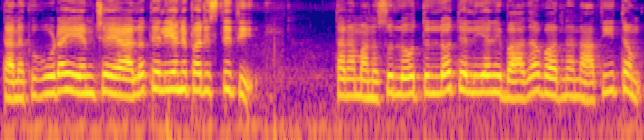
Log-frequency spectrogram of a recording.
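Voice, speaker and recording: A woman storyteller reading a family story aloud in a steady, even way. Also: on the high side, measured pace. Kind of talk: scripted storybook narration.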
